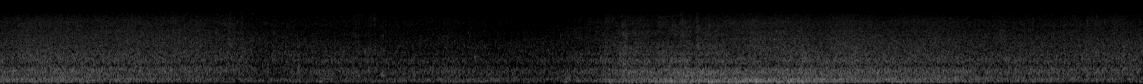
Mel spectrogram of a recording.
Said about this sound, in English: Regarding the rhythm of the ocean, I recall reading some time ago already on Maurice's Tuning of the World about the shore breakers producing an average cycle of 8 seconds.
